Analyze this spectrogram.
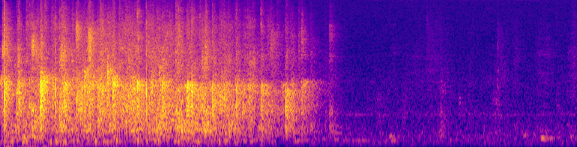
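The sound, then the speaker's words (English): A crowd applauds the coaches with dense, steady clapping for about four seconds, then it quickly dies away, leaving a few scattered claps and quiet background noise. “Round of applause again for our coaches.”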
